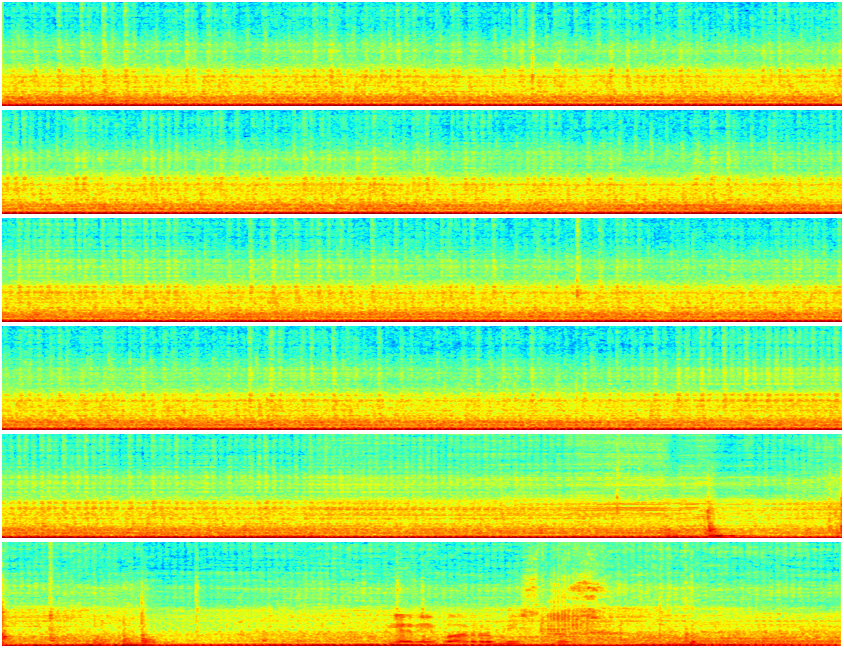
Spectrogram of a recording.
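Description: A heavy diesel engine idles with a loud, steady drone.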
